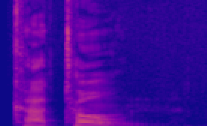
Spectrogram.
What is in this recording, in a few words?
"qaton", Hebrew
